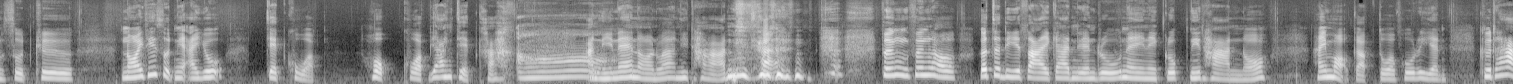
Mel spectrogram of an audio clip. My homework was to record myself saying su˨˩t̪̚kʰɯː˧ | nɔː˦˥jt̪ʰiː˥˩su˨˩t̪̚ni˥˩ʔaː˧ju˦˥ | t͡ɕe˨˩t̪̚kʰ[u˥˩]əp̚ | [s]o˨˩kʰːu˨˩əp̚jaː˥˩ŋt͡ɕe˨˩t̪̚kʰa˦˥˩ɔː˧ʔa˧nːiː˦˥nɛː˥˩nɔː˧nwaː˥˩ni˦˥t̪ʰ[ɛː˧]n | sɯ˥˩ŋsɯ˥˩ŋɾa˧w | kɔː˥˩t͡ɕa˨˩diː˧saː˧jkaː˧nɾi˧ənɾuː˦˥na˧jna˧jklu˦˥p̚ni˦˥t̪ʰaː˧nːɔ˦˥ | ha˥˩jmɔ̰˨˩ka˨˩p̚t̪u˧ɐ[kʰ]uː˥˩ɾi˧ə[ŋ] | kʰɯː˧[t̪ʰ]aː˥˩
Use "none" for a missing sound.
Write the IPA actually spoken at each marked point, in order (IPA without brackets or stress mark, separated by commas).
u˨˩, h, aː˧, pʰ, n, t̪ʰ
